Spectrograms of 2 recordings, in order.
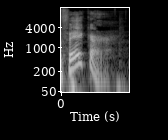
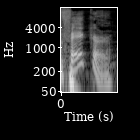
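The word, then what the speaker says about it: fakir: I mean a faker you spell it f a k i r I suppose you'd call it Faker but we don't say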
